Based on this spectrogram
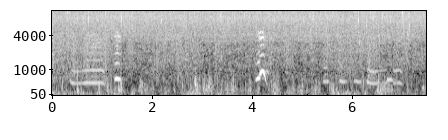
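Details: Swans resting in a flooded rice field beside their feeding ground on a warm south-wind day, the first spring gale, giving calls unlike their usual ones, perhaps ahead of migrating north: scattered faint, tonal honks with harmonics over wind and low rumble.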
